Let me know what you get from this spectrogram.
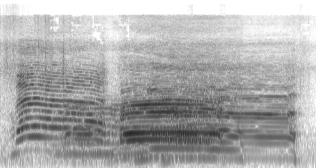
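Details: A sheep gives a long, quavering bleat that wavers in pitch and runs over three seconds.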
